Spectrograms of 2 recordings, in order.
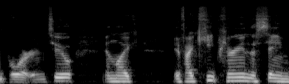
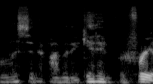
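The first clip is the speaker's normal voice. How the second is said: hushed, quiet half-whisper; 4 semitones lower, 6 dB quieter than usual. Retelling how the other speaker talked about getting in free: imitating someone half-whispering. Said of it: "Was I whispering?".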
